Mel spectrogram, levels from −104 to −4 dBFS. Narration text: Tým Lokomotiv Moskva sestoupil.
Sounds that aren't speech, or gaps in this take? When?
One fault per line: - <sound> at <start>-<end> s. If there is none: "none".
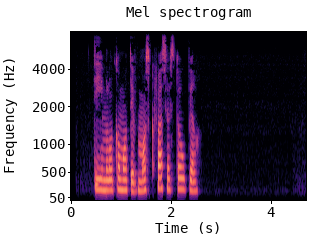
none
